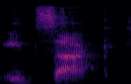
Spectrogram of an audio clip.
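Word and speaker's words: Yitzhak: Sarah's child is born eat sack or Isaac isn't there a musician is he a violinist Itzhak Perlman yes his violinist right yep so there's his good hebrew pronunciation each sock and then at the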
